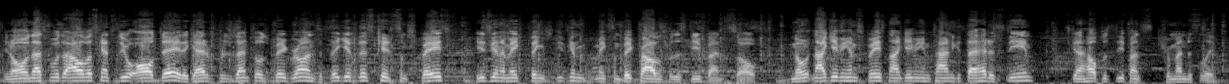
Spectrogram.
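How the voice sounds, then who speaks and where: An American man works as color commentator on a football broadcast. He talks quickly in a slightly high voice, explaining plays in a casual, conversational way. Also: fairly bright tone, faint music behind. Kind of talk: live football analysis, conversational.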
